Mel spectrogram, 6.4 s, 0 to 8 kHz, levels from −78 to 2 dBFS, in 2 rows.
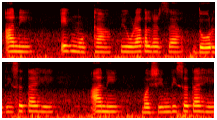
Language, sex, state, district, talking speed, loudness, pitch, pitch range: Marathi, female, Maharashtra, Aurangabad, 120 wpm, -30 LUFS, 240 Hz, 235-255 Hz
